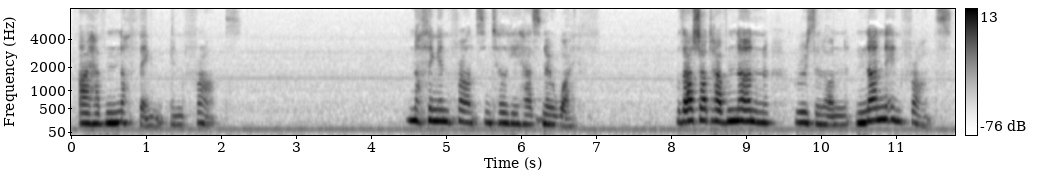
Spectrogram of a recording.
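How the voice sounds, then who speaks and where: A woman performing a guilt-torn lovesick young noblewoman in a slow, impassioned Shakespeare recital. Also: a little high, a little mellow, husky, rough recording.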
